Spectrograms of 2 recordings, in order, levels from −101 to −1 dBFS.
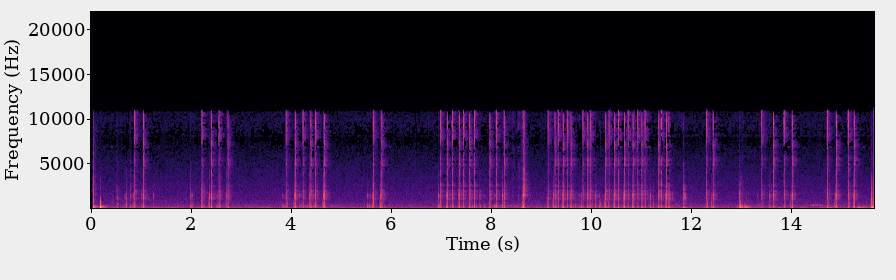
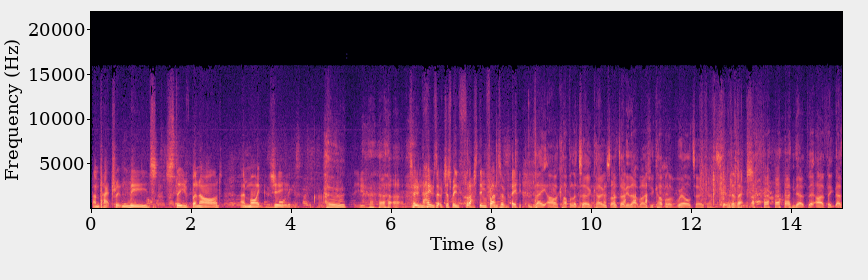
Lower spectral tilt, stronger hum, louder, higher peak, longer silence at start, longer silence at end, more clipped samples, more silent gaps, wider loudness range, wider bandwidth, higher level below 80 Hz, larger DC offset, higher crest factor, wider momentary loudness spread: second, -4 dB/octave vs -5.5 dB/octave; neither; second, -40 LUFS vs -20 LUFS; second, -8 dBFS vs -2 dBFS; about the same, 0.05 s vs 0 s; about the same, 0 s vs 0 s; neither; neither; about the same, 5 LU vs 3 LU; second, 11.5 kHz vs 15.5 kHz; about the same, -44 dBFS vs -44 dBFS; neither; first, 32 dB vs 18 dB; first, 18 LU vs 8 LU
